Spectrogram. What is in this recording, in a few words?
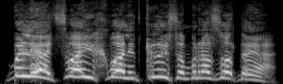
rat, voice; Escape from Tarkov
